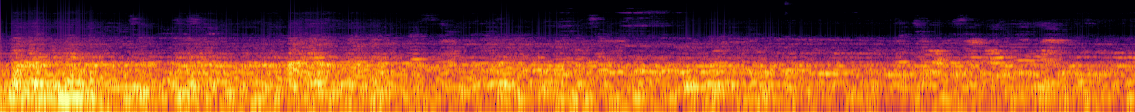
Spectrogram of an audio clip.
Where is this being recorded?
on a subway train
